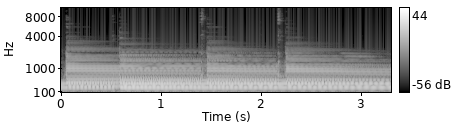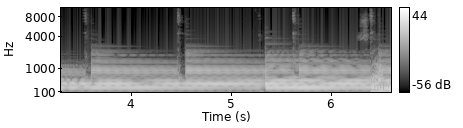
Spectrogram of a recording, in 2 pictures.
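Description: A guitar's open A string is plucked and rings slightly sharp. It repeats about eight times at a steady pace, clear and close, with no voices over it.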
